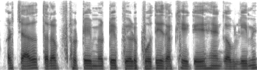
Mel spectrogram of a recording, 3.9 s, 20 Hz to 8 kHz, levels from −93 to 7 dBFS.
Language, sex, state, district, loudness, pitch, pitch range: Hindi, male, Jharkhand, Ranchi, -15 LUFS, 100 Hz, 100-110 Hz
